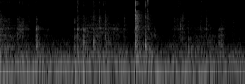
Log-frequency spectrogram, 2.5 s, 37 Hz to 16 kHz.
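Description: Faint, scattered light clicks from fingers working the plastic twist-type antenna terminals on the back of a Sansui 3900Z receiver while a thin wire is fitted into them.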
